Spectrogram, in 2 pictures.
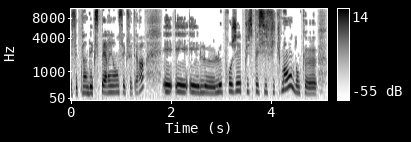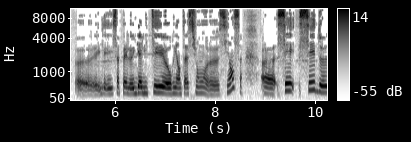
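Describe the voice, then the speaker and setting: A woman sociologist, explaining her research in an interview, pausing often with fillers and restarts. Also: medium pitch, mellow, dry recording. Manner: hesitant, many fillers and restarts.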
